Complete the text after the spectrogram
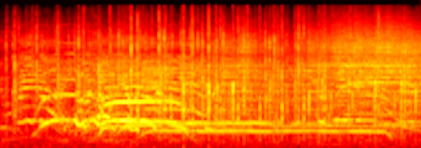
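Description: A crowd applauds steadily for several seconds, dense clapping mixed with loud cheering and high whoops rising and falling over the top, easing slightly toward the end.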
